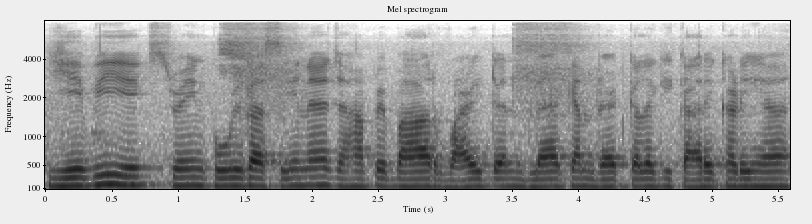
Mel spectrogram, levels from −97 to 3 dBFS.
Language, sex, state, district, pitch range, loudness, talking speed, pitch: Hindi, male, Uttar Pradesh, Lucknow, 130-140 Hz, -16 LUFS, 225 wpm, 130 Hz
